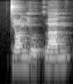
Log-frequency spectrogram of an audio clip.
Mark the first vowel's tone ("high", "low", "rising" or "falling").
high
